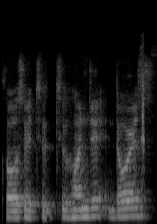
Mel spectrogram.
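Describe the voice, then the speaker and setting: A man in his twenties from Ecuador, a guest talking in a relaxed, rambling way, with many fillers, over a video call. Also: mid-range voice, slow, dull audio. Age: 20s. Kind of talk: casual interview.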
